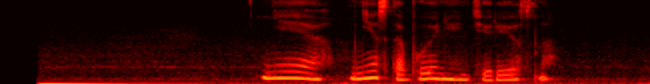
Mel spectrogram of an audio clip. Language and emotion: Russian, sad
